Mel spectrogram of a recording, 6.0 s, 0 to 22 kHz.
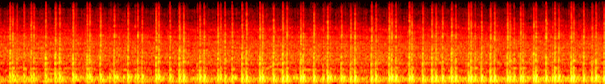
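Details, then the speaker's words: Turbo methanol Harbor Freight Predator 670cc V-twin dragster, newly fitted with a Polaris RZR CVT, run in the shop to check clearances: loud, crisp, evenly spaced pulses at a steady fast idle with no knocks or slipping; it sounds healthy. "That sounds cool. Every time. It never gets old."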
